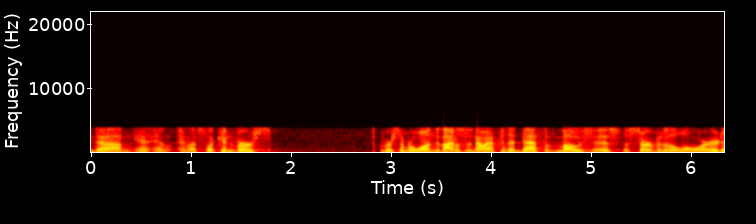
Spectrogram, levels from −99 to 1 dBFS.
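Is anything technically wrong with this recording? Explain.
Yes. Throughout the speech, the signal has been through the GSM full-rate codec, and the damage is plainly audible. The codec reduces speech to a vocal-tract filter driven by a sparse train of regularly spaced excitation pulses, discarding most of the fine detail. The level of damage fits a bitrate of about 13 kbps. Nothing above 4 kHz survives, so the speech sounds dull and narrowband, with a buzzy, gravelly roughness.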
